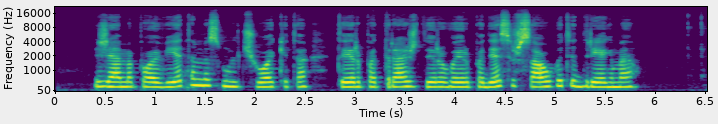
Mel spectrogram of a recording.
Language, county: Lithuanian, Vilnius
